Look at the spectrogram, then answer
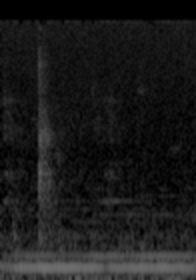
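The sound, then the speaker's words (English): A clock ticks, with one crisp, sharp tick standing out and fainter ticks following, all over a steady low electrical hum. No one speaks. “Don't let the ticking of the clock distract you from the time in front of you.”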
